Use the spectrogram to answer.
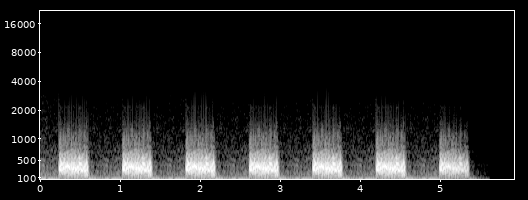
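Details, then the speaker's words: Abdominal auscultation with firm stethoscope pressure over the aorta, renal, iliac and femoral arteries: regular whooshing swishes at about 76 per minute, each timed with the pulse, an abdominal vascular bruit. "you should hear no vascular sounds if present a bruit sounds like this"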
